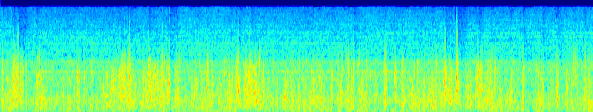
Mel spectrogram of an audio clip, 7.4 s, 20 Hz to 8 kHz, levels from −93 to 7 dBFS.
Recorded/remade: recorded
